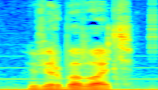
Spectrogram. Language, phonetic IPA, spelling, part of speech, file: Russian, [vʲɪrbɐˈvatʲ], вербовать, verb, Ru-вербова́ть.ogg
- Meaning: to enlist, to recruit, to hire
